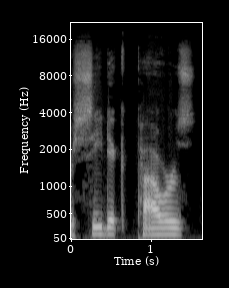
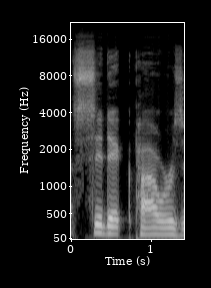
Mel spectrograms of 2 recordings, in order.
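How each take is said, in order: First: Siddhic said with a long ee, "SEE-dik"; alternative pronunciation. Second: Siddhic said with a short first i, "SID-ik"; first pronunciation variant. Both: Shown as a demonstration. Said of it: "however you wanna pronounce it".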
